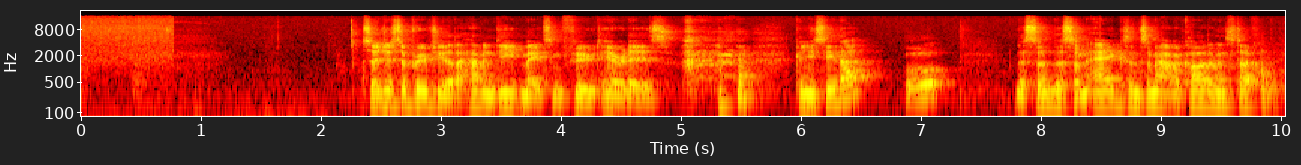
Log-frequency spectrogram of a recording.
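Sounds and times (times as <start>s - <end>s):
eggs sizzling in a frying pan: 0.0s - 0.8s.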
